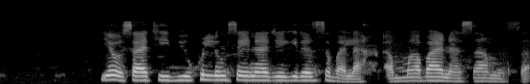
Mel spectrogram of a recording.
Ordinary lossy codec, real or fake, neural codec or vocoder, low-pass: none; real; none; none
